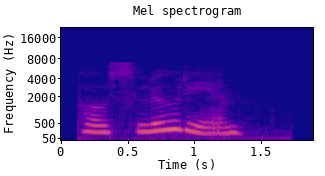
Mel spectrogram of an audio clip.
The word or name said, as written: postludium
